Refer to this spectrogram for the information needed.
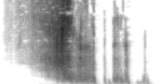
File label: foley liquid suck hard fast foamy frothy slurp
